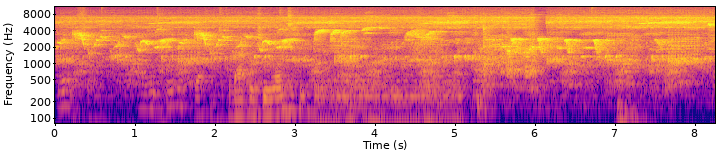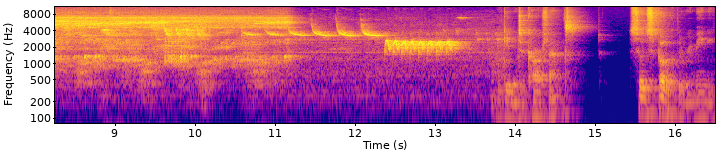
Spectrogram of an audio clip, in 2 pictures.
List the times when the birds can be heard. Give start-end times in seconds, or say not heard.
0.0-13.9.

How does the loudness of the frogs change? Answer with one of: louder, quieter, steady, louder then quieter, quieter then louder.
louder.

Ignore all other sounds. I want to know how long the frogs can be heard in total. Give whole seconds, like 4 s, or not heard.
11 s.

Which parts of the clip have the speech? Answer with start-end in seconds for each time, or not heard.
0.0-3.2, 13.7-14.8, 15.4-16.4.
